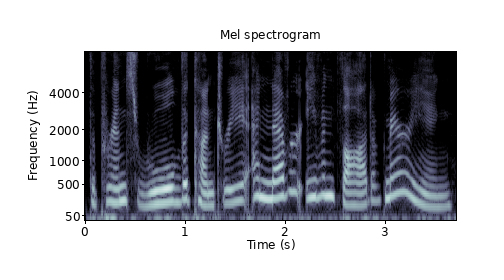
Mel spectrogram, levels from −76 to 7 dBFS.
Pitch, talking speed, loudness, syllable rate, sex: 235 Hz, 180 wpm, -16 LUFS, 4.5 syllables/s, female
